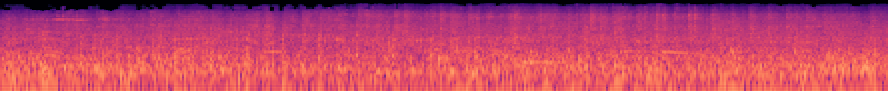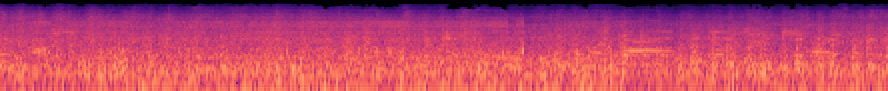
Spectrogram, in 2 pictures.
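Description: Freight train rolling steadily past: the rumble of refrigerated boxcars and boxcars, their steel wheels clicking over the rail joints.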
